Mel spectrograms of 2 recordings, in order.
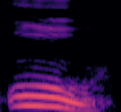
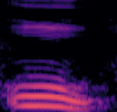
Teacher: اور پیش ہونٹوں کو گول کر کے ادا ہوتا ہے، اور اس کی ساؤنڈ جو ہے وہ ڈبل او کی آتی ہے، او.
